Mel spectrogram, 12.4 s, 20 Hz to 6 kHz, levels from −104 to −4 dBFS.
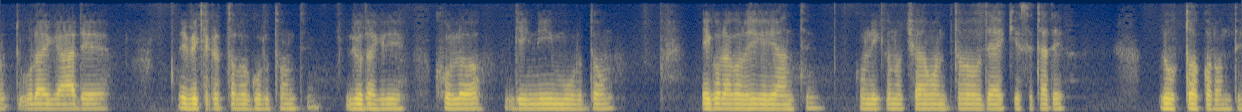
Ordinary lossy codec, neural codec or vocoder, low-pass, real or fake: none; codec, 16 kHz, 0.4 kbps, LongCat-Audio-Codec; 5.4 kHz; fake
